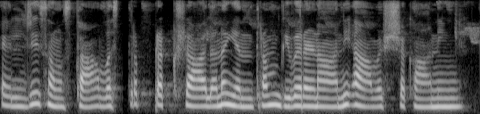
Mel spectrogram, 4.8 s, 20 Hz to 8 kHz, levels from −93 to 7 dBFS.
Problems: constant background noise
